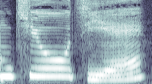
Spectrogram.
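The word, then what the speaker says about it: 中秋节: 쫑 발음할 때는 중국 할 때 그 중국어 할 때 쫑이랑 발음이 같아요. 중국어. 중추지에.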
